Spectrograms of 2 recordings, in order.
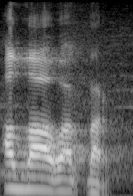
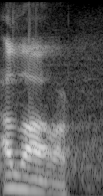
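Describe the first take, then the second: First: It is said with far too much energy. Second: It is said sleepily, with no energy.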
